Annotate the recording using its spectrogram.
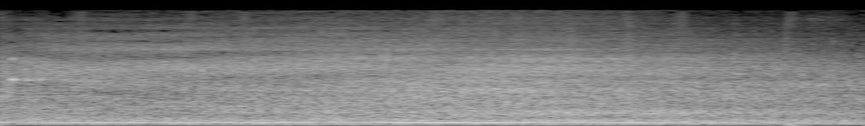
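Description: A car driving past close by on the street: a steady low engine hum with road noise that grows louder toward the middle and fades again.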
